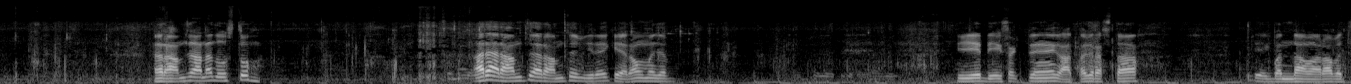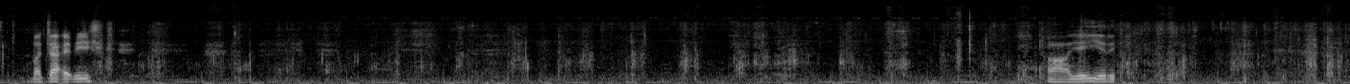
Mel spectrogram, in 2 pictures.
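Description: Footsteps crunch on a stony dirt path.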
